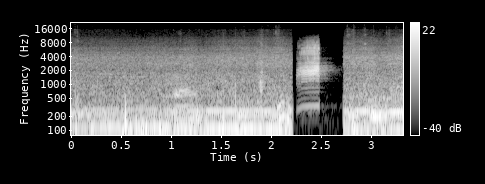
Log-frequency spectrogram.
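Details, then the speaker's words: 1975 Jeep CJ5, not run in over 20 years, cranked with gas poured in: steady droning whir continues without the engine catching, briefly cut then resuming; starter seems to stay engaged even with key off, bad connection suspected. "so there's something off with a starter I can maybe get under there take a little peek"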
